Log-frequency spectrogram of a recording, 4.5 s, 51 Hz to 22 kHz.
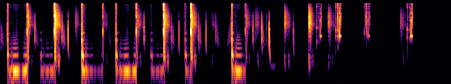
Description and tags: Glitchy Beats and Hits at 110bpm.
Processing:
Black Box HG-2
BX_Console SSL 4000E
Kramer Master Tape
Ozone 9
Gullfoss
110, 110bpm, ambient, bass-drum, Beats, circuit-bend, dark, DnB, drum-and-bass, drum-machine, drums, electro, electronic, glitch, glitchy, hit, lo-fi, percussion, snare-drum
